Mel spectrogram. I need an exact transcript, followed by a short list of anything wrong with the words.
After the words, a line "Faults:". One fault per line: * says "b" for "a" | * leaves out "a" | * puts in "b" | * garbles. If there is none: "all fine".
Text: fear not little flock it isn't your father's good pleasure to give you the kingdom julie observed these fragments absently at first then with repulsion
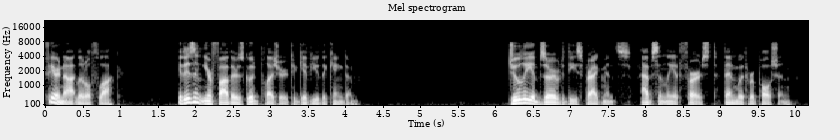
fear not little flock it isn't your father's good pleasure to give you the kingdom julie observed these fragments absently at first then with repulsion
Faults:
all fine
